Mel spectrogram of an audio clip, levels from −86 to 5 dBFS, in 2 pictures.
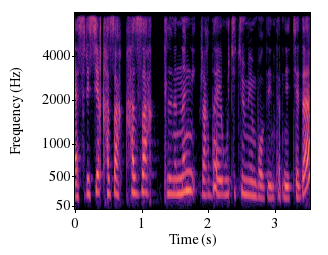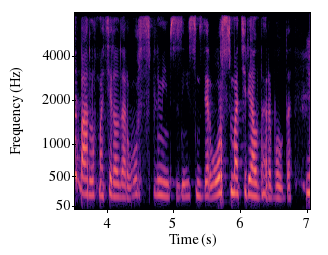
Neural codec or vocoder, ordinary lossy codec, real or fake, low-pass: none; none; real; none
